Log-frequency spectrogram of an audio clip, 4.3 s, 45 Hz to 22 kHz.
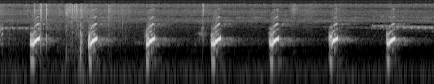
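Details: Trapping lure call of a white-breasted waterhen, a clipped upward-sweeping note repeated about every 0.6 seconds with even spacing, one brief clatter near the start.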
